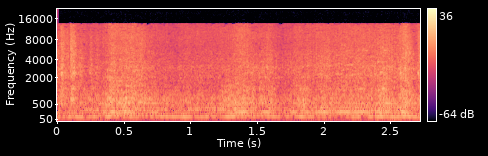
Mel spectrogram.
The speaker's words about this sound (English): What car is this? It's a Camaro in Trans Am 1. Oh, wow. It's a two-frame car. It's not like a real Camaro.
